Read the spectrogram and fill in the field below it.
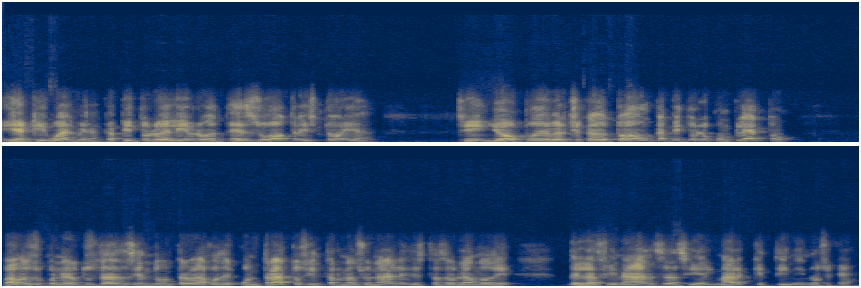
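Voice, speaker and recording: A man's voice: medium pitch, highs cut off. A man with a Mexican accent teaching a review lesson over a video call, explaining step by step and often checking in with his listener. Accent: Mexican Spanish.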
